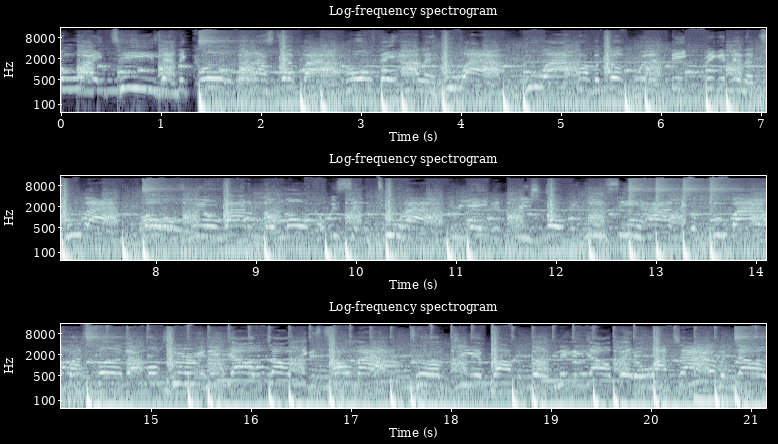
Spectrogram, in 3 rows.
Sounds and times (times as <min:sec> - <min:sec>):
Music: 0:00.0 - 0:21.1.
